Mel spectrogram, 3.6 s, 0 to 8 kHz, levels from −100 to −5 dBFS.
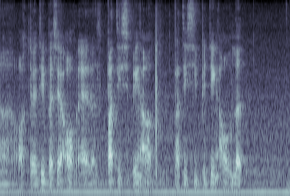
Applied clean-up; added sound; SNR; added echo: none; none; none; none.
